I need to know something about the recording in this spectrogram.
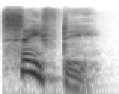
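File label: "safety", English, British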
